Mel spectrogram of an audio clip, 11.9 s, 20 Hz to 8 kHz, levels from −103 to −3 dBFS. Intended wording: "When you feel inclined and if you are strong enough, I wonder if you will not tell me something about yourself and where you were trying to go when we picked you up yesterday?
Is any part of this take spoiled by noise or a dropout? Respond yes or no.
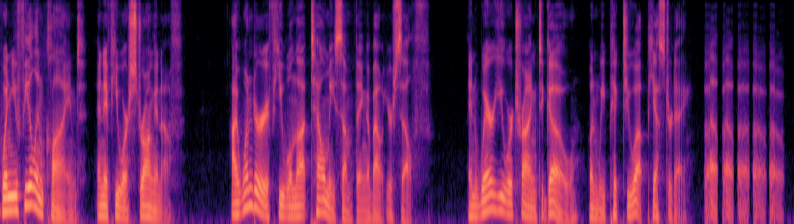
yes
